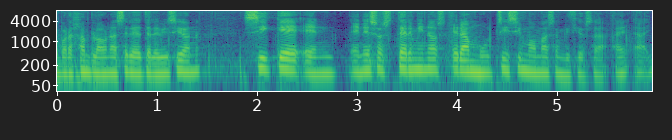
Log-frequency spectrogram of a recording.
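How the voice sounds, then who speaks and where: A man's voice: medium pitch, dark tone. A man speaking informally as a writer on a discussion panel. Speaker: panelist, audio drama writer. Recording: noisy live event room.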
